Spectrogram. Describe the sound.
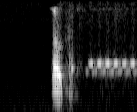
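A telephone keeps ringing during a sermon, with a steady, mid-pitched electronic trill that pulses rapidly and evenly. It follows a brief, rich voice-like burst at the start.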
